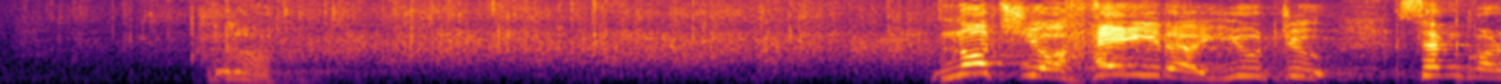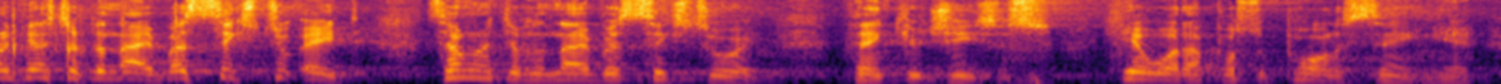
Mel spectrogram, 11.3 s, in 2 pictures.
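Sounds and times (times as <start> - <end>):
audience applause: 0.2 - 6.1
speech: 0.8 - 1.3, 3.5 - 11.2.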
